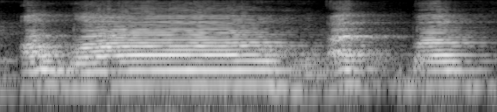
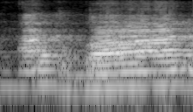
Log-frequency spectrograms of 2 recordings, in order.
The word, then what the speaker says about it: اللہ اکبر: اب اس میں ہم نے صرف جو لام ہے نا اس کو لمبا کرنا ہے, اللہ اکبر. یہ میں ایک مرتبہ پڑھتا ہوں, تمام آپ مل کر اس کا تلفظ درست فرما رہے, اللہ اکبر. یہ اس کا درست تلفظ ہے. اس کو الف کو بھی لمبا نہیں کرنا, لفظ اللہ اس میں جلالت کے اکبر کے الف کو بھی لمبا نہیں کرنا, اکبار بھی نہیں کہنا, با کے بعد الف کو بڑھا نہیں دینا.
